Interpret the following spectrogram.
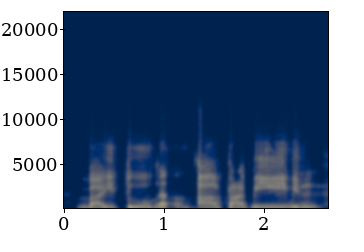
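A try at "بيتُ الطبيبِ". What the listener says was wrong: Alifnya tidak usah dibaca, Pak. Nanti ini jadi kan bintun atau bibu gitu ya. Bintun atau bibu asalnya. Tapi ketika disambungkan jadi bintut tobibi begitu.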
